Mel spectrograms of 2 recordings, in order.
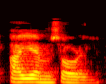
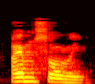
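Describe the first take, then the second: First: I and am are said as two syllables. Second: I am is contracted into one syllable. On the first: "agak panjang sedikit" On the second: "singkatan dari kata yang ini"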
